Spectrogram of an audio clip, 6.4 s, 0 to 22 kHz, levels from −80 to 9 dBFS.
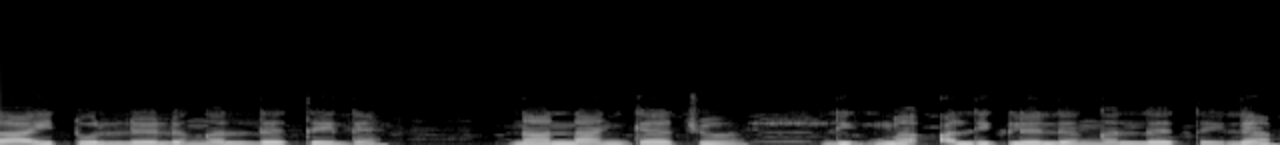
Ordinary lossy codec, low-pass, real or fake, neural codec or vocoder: none; none; real; none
